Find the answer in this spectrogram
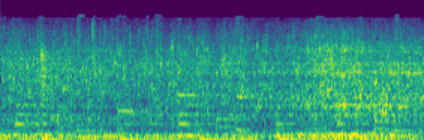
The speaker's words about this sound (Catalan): Això se'ns omplirà d'aigua, quan se'ns ompli d'aigua farà una recirculació d'aigua, nosaltres tenim un sistema de recirculació per no gastar aigua i anirà entrant i sortint l'aigua de manera que refredarà aquest serpentí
